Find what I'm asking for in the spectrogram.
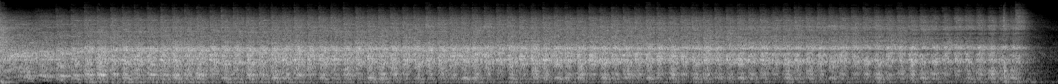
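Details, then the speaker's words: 2014 Ram 1500 4x4 5.7 V8 after oil pan replacement, cranked with the pedal floored so it won't fire, to build oil pressure first; steady even cranking about three turns a second, engine never catches. "okay I'll take my key foot off the gas I just didn't want to fire it up with no oil pressure"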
